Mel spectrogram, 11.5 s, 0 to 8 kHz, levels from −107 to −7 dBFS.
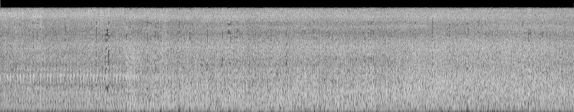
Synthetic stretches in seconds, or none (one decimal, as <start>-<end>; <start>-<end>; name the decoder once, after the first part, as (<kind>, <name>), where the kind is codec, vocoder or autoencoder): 4.7-5.3 (vocoder, Vocos); 8.8-10.8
